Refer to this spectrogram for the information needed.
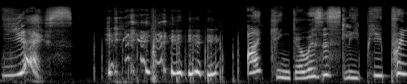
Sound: giggling

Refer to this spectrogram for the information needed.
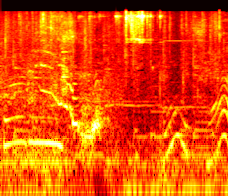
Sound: dog barks

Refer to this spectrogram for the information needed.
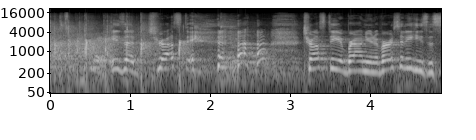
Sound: applause; chuckles

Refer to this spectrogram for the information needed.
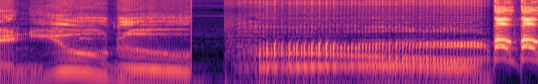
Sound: loud Burp

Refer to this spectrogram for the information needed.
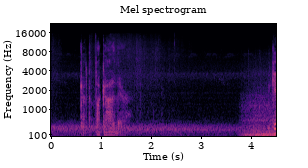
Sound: whispers

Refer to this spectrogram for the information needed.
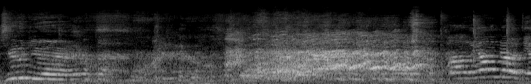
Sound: audience laughs

